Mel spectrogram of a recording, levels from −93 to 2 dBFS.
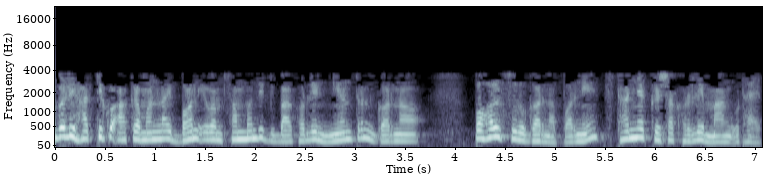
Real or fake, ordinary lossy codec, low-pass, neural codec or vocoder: real; none; 3.6 kHz; none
